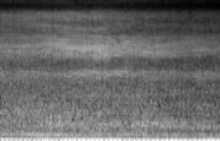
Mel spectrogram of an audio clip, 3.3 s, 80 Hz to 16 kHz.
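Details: 1979 Porsche 924 warm idle, heard underneath: deep, even exhaust burble with no ticking anymore; exhaust sounds healthy.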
